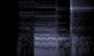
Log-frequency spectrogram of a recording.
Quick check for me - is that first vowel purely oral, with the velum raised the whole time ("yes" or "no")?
yes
